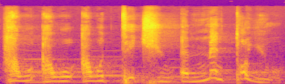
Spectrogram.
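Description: A man's voice: sits high, big pitch swings, normal speed, vocal fry. A man preaching a sermon as a bishop, telling stories with laughs and call-outs to the congregation. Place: large church hall. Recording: long church reverb, faint music.

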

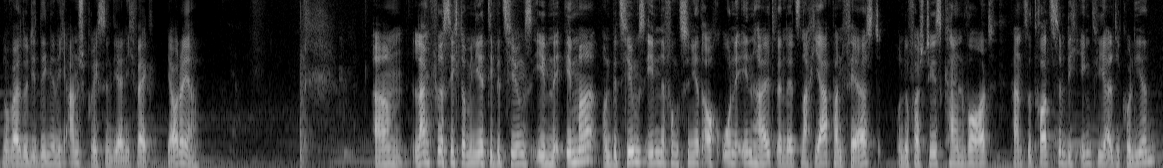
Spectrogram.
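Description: Lively man giving a motivational talk. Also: fairly high pitch, fairly quick, soft background music. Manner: lively, keeps asking the audience questions. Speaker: speaker on communication and relationships.

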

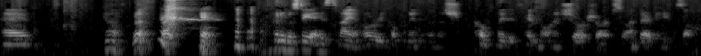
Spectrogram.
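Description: A man's voice: medium pitch, fairly quick, fairly bright tone, rough recording. A man hosting a podcast, chatting casually, laughing often and restarting his sentences. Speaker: podcast host. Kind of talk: casual interview chat.

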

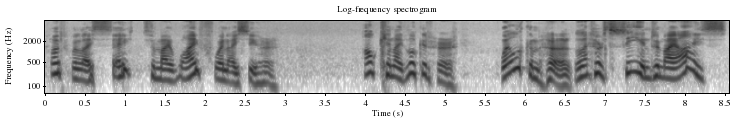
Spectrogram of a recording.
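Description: A man's voice: a little high, very animated, measured pace. An actor playing an anguished king torn over his daughter, in a declamatory, grief-stricken stage delivery for an audio drama.

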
